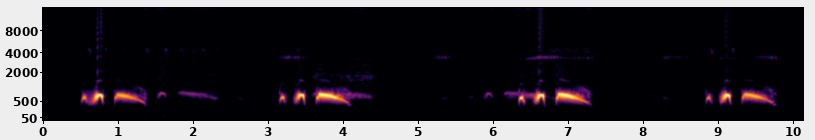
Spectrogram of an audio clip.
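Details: Repeated khu-ang cooing from a spotted dove, used almost all the time: low mellow phrases every two to three seconds, each with quick short notes and then a longer descending coo, sometimes with a soft level hum in between.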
